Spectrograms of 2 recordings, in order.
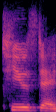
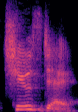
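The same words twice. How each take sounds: First: "Tuesday" begun with a clean T; T-sound Tuesday. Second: "Tuesday" begun with a CH sound, drawn out; mother's Tuesday. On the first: Shown as a demonstration. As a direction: say "Tuesday" as "tooz-day". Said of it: "She doesn't say Tuesday". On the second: Retold or imitated. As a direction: say "Tuesday" slowly as "chooz-day". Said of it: "She says Tuesday".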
